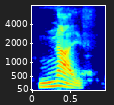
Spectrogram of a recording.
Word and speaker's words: knife: one letter the letter k is silent in a few words no knee knife so you don't pronounce the letter k let's fast to the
